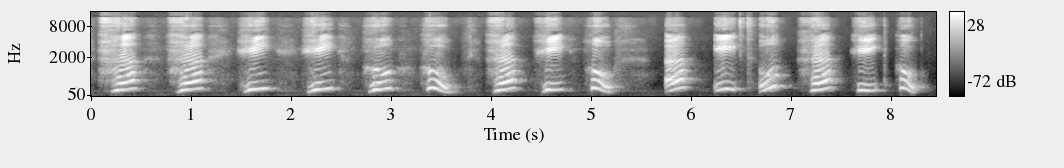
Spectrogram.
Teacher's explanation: ह ये भी हमारे इस हलक के सबसे निचले हिस्से से अदा होता है। इसमें भी पढ़ते वक्त में हमारे सीने में सीने में मूवमेंट होती है। · हमारे हलक के सबसे निचले हिस्से से एक और हर्फ ह अदा हो रहा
